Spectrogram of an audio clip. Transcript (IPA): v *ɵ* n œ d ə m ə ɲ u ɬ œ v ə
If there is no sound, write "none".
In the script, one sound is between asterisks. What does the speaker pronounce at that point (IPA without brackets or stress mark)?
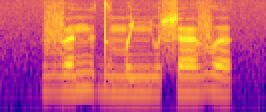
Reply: œ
